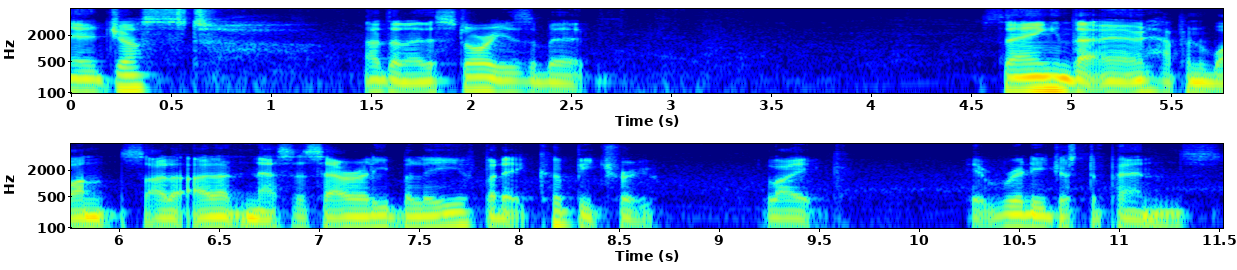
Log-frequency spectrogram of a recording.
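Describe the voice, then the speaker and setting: Speaking in a British accent with a very deep, low pitch, a man leaves long, frequent pauses and uses ordinary pitch variation. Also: moderate pace, very clean recording, silent background. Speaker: online story reader. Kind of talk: casual commentary.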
